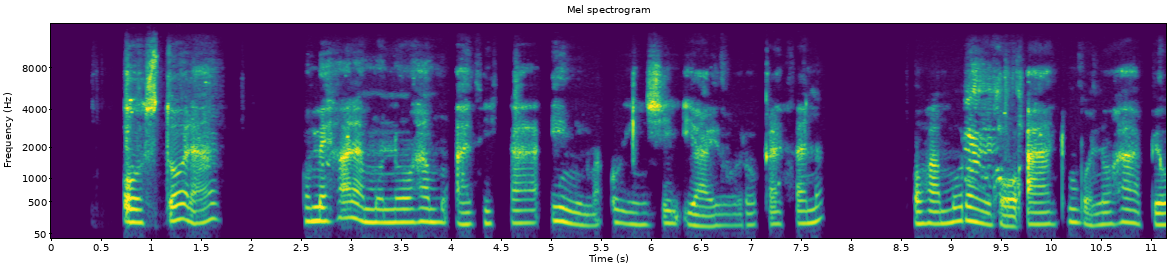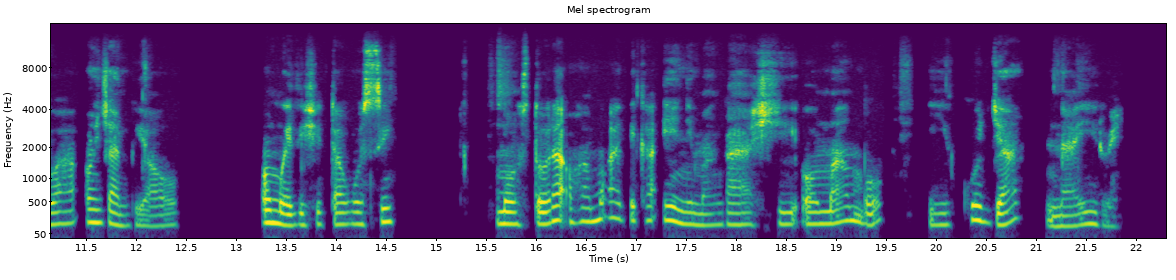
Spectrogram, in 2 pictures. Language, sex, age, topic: Oshiwambo, male, 25-35, finance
